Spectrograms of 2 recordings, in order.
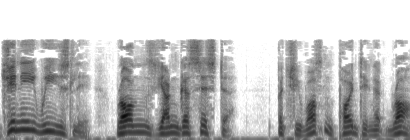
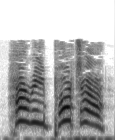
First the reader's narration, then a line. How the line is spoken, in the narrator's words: she squealed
